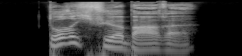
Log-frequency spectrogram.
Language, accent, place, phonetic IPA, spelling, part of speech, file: German, Germany, Berlin, [ˈdʊʁçˌfyːɐ̯baːʁə], durchführbare, adjective, De-durchführbare.ogg
- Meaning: inflection of durchführbar: 1. strong/mixed nominative/accusative feminine singular 2. strong nominative/accusative plural 3. weak nominative all-gender singular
